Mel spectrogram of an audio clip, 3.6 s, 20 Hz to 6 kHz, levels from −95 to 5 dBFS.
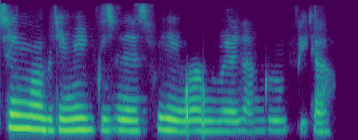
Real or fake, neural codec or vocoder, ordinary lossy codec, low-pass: fake; codec, 16 kHz, 2 kbps, X-Codec, HuBERT features, trained on general audio; AAC, 32 kbps; 5.4 kHz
